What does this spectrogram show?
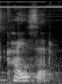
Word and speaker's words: Caesar: And this is Cleopatra and Caesar. In Latin, in the, how do you say, formal Latin or traditional Latin, Caesar was, the way you said his name was Kaiser.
